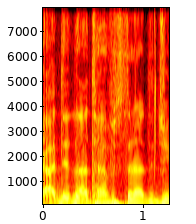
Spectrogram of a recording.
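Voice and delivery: put-on very low, thick foreign accent; terrible Hamzat impersonation. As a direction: do a bad, deep-voiced fighter with accented English. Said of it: "doing a terrible fucking impersonation".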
